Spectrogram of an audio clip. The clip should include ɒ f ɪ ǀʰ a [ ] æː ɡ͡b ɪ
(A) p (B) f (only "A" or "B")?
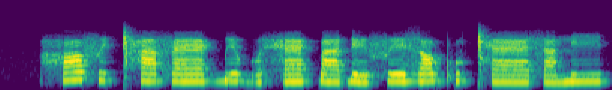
B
